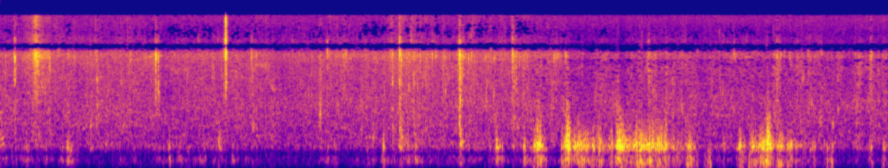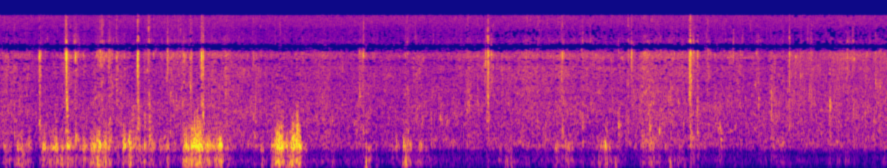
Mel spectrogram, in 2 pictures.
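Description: Wind buffeting the microphone in irregular gusts over choppy water around a small boat, the strongest gusts coming in the middle stretch.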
